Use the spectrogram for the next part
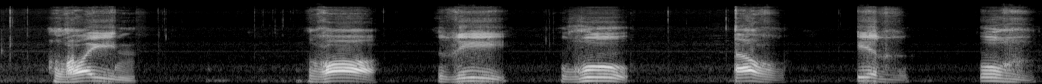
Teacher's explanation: This is pronounced from the highest part of the throat, क्योंकि ये दो हर्फ दोनों का मखरज ऊपरी हलक है ना, highest part of the throat.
